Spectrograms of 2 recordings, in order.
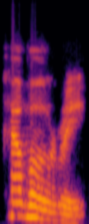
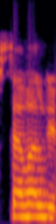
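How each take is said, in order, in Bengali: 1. শব্দটি k sound দিয়ে শুরু। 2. শব্দটি s সাউন্ড দিয়ে শুরু। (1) "কে এর পরে একটা এস সাউন্ড" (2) "এটাকে অনেকে স্যাভালরি বলে থাকে, বাট স্যাভালরি না"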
